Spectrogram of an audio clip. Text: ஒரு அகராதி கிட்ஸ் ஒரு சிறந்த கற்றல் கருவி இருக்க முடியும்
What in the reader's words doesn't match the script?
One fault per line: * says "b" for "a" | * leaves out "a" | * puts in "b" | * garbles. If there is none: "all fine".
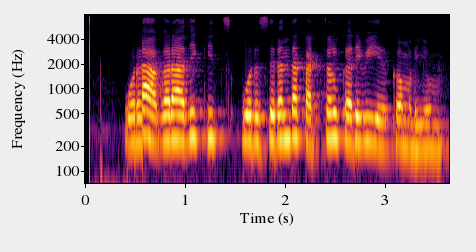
all fine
